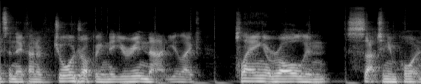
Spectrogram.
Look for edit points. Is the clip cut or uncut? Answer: cut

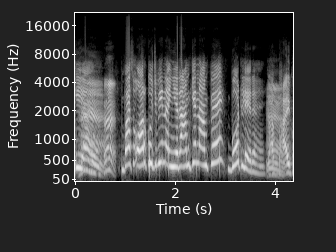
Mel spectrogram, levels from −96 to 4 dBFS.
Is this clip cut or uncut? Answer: uncut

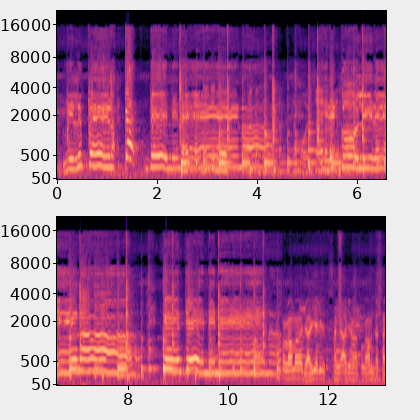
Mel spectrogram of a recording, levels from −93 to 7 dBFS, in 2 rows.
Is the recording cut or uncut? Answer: cut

